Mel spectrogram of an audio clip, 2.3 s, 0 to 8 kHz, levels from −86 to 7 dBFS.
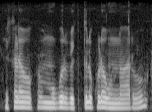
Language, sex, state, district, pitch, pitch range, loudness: Telugu, male, Telangana, Adilabad, 135 Hz, 125-140 Hz, -15 LUFS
